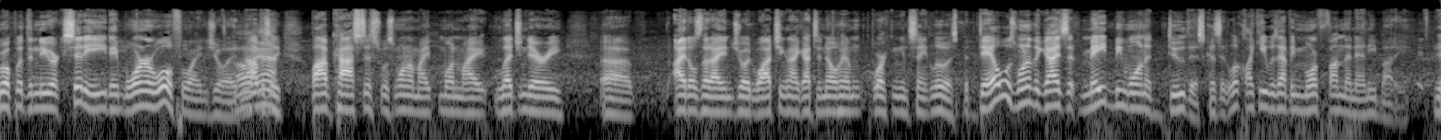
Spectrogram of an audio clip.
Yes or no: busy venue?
yes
